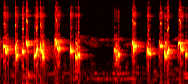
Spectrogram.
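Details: Actively singing yellow-vented bulbul, used as a lure for silent birds: rapid chattering bursts of liquid whistled notes, a pause of nearly a second, then more bubbly two- and three-note phrases.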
